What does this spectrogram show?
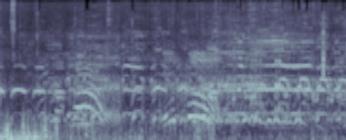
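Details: Crowing contest final, boko class, Sirukam, Solok Regency: several Kukuak Balenggek roosters crow in overlapping series of curved, falling notes, amid loud background crowd noise and voices.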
